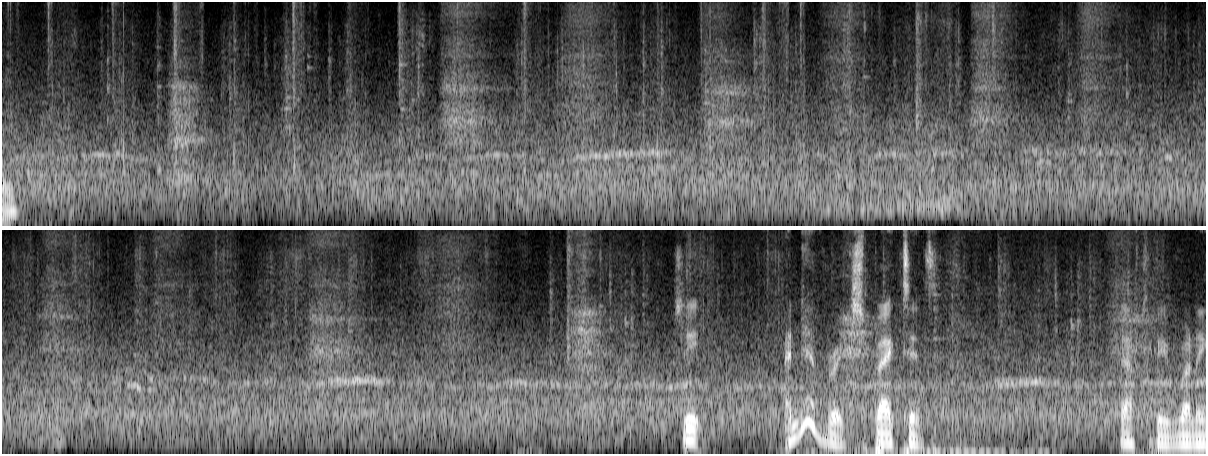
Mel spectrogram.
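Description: Footsteps crunch through snow at a steady walking pace.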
